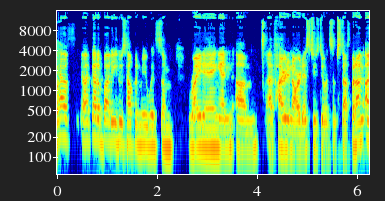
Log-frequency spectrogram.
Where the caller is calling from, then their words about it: Portland, Oregon, United States; I'm calling from Portland, Oregon.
